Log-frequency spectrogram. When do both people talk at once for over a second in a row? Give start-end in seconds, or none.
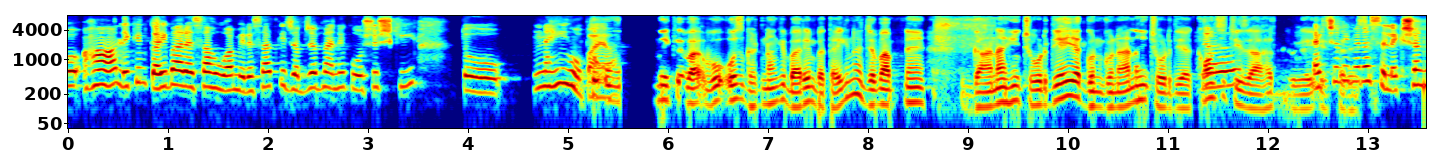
none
